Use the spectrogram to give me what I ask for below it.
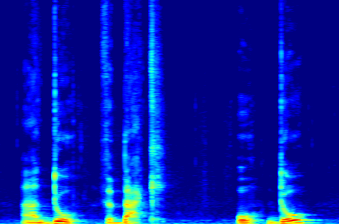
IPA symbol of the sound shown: o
